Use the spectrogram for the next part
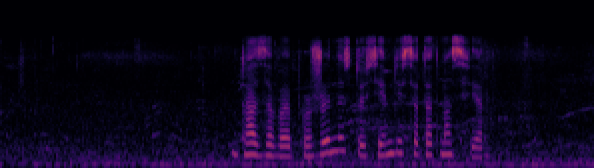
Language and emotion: Russian, neutral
